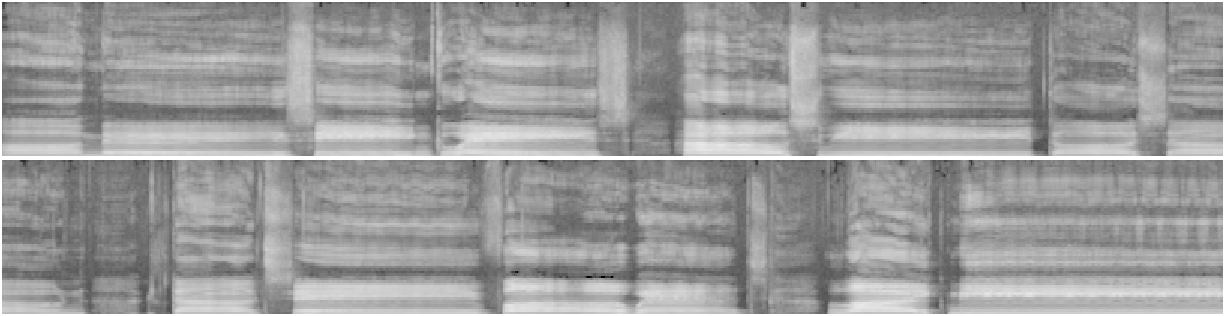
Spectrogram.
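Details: Aphasia in an adult man receiving intensive, individualized aphasia therapy, singing "Amazing Grace".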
